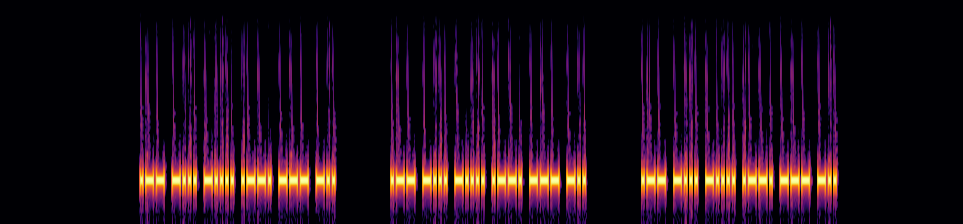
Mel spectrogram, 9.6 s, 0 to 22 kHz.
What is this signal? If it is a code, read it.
Morse code, heard as a keyed tone, about 46 wpm, 700 Hz. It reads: WB6POD WB6POD WB6POD
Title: USA Call Signs - 6 Characters - Repeated 3x - 45wpm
